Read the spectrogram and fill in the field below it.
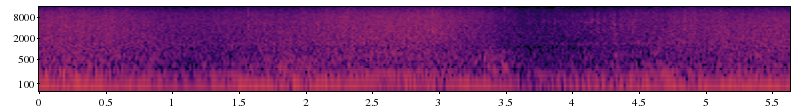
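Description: Water splashes around a vehicle driving through a stream.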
